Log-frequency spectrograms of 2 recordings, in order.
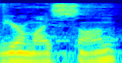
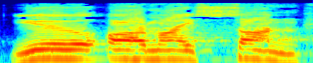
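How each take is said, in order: First: Said in the usual way. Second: Slow, loud, drawn-out proclamation; booming divine voice. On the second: Acted. Preacher proclaiming God's voice over the crowd. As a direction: let God's voice ring out.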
